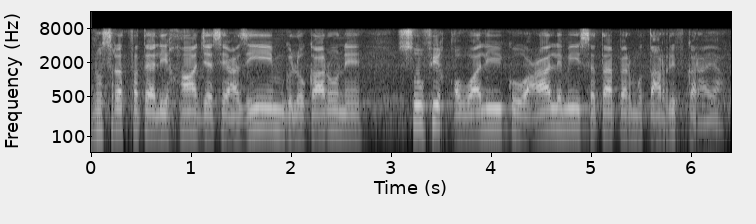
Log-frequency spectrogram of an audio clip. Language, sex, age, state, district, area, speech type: Urdu, male, 45-60, Delhi, North East Delhi, urban, spontaneous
